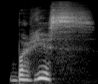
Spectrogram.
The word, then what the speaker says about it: Boris: I think we're all mispronouncing his name because he clearly spends a minute in the movie teaching us how to pronounce his name and it's more like Baris.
